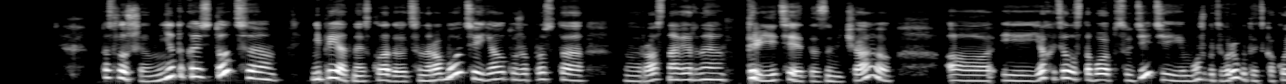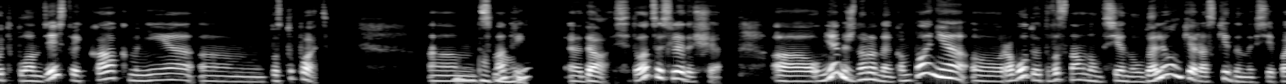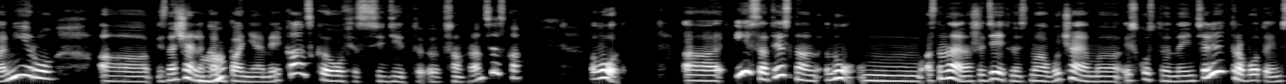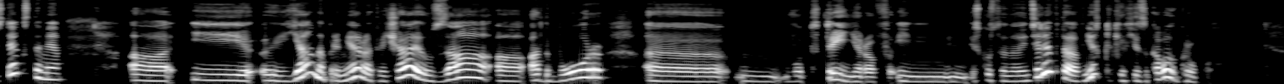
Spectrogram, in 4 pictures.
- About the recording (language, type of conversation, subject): Russian, advice, Как мне получить больше признания за свои достижения на работе?
- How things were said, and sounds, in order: none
